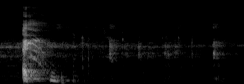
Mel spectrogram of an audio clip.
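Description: A person coughs: one sharp, loud cough, with a smaller one right after it. Faint small clicks follow.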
